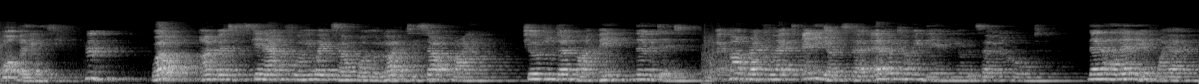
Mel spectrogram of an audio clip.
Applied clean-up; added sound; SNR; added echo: neural separator model SepFormer DNS4.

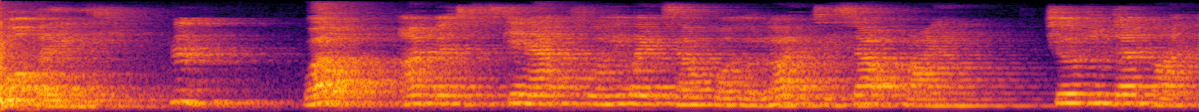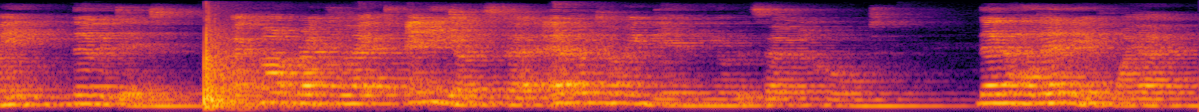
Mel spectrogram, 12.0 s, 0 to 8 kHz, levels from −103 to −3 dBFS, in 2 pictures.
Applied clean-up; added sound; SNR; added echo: none; Fireworks; 10 dB; reverberation time 1.0 s.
